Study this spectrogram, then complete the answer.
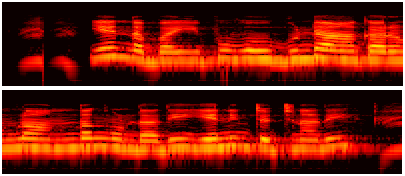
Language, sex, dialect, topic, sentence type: Telugu, female, Southern, agriculture, statement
